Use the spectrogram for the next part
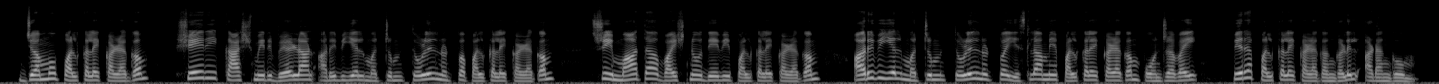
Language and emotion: Tamil, neutral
